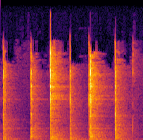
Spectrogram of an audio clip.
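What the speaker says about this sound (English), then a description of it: "Then you can just hammer it in there with a screwdriver." Sharp, evenly spaced impact knocks as a springlet stopper is driven in with a screwdriver used as a hammer, six close, loud strikes in a quick rhythm with no talk.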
